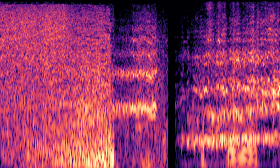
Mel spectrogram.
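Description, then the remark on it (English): A burst of loud, rushing noise gives way to a chicken clucking and squawking, with quick, rapid clucks near the end and no one talking. “He does own chickens.”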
